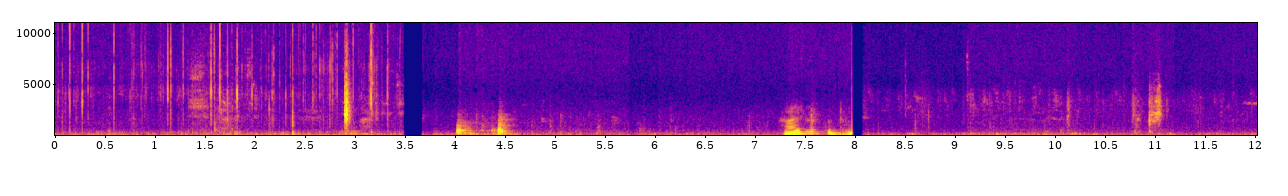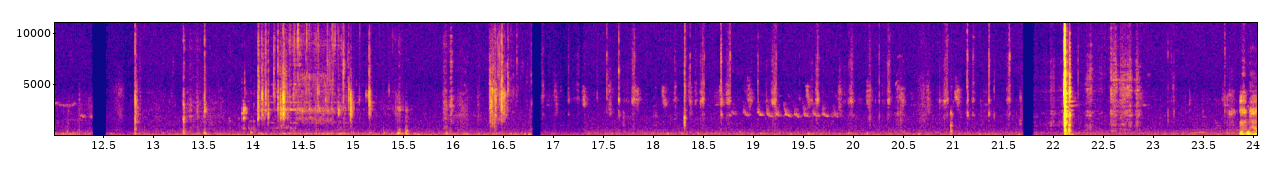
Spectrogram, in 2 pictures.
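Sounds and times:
faint scrapes and clicks: 0.0 - 3.5
peeler scraping potato skin: 17.5 - 21.7.

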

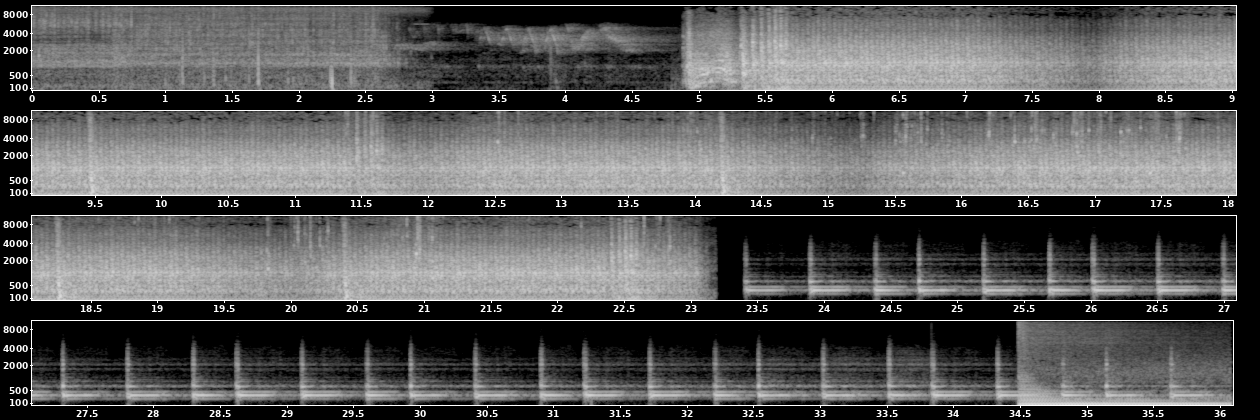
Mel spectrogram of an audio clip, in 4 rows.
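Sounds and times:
toy tractor engine running: 4.9 - 23.2.

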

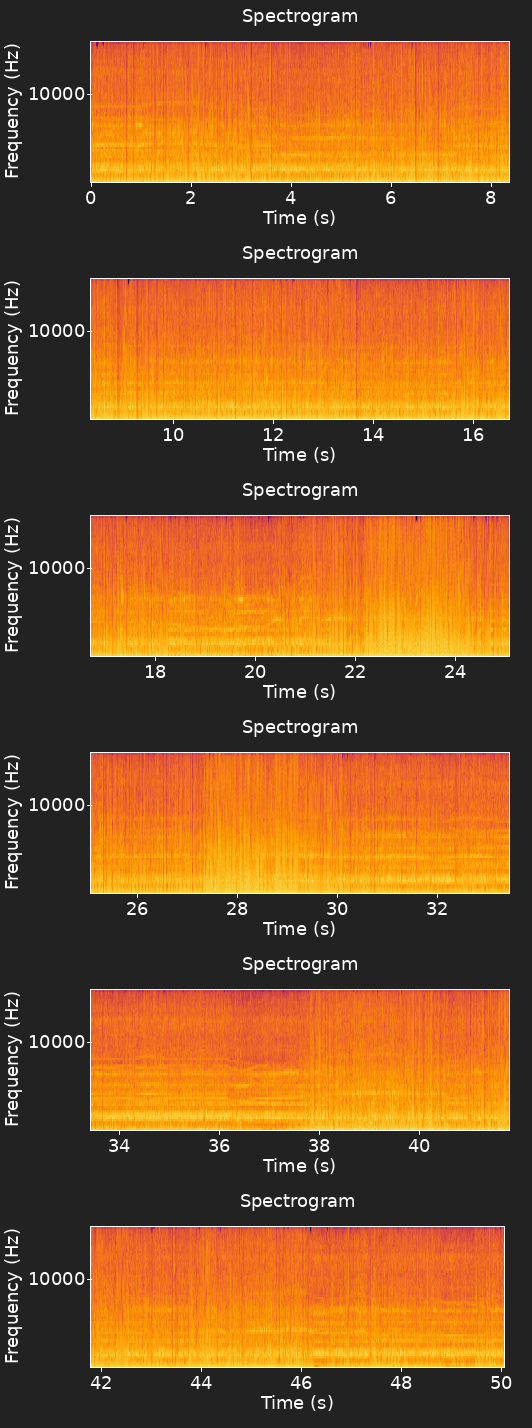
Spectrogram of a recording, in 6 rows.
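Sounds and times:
drone motors buzzing: 0.0 - 50.0.

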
